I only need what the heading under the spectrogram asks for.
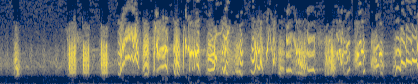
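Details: Fieldfare giving a dense run of harsh, squeaky chattering notes that start sparse and become a near-continuous scratchy jumble of short buzzy and whistled bursts, with no other clear sounds.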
